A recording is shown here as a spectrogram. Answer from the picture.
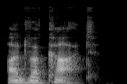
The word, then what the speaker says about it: адвокат: Just note how the emphasis is on the end of the word, адвокат. Say, my dad is a lawyer. – Мой папа адвокат.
